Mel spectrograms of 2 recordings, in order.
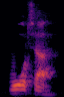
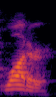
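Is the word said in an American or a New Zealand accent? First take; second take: New Zealand; American. First: It is said in a New Zealand accent. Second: It is said in an American accent. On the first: "we're saying it like uh, W O R T A H" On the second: "whereas they say"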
